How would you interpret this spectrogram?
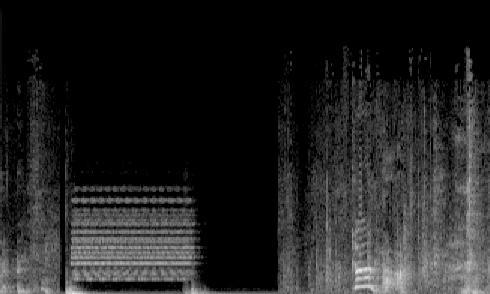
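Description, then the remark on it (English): A heavy farm door opens with a loud clunk, lets out a steady metallic screech for about a second, then thuds shut, leaving a low hum; people talk before and after. “That was the door. Oh. Okay. That's what my door sounds like. It's a farm door.”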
